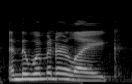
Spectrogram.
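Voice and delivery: ordinary delivery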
